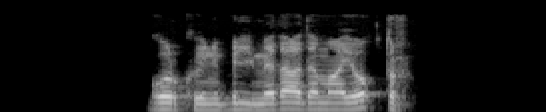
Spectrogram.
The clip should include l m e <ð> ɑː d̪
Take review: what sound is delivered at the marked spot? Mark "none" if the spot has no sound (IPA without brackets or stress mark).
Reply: ð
